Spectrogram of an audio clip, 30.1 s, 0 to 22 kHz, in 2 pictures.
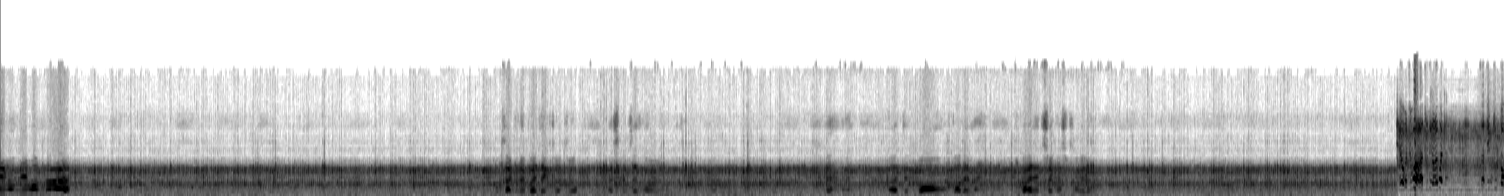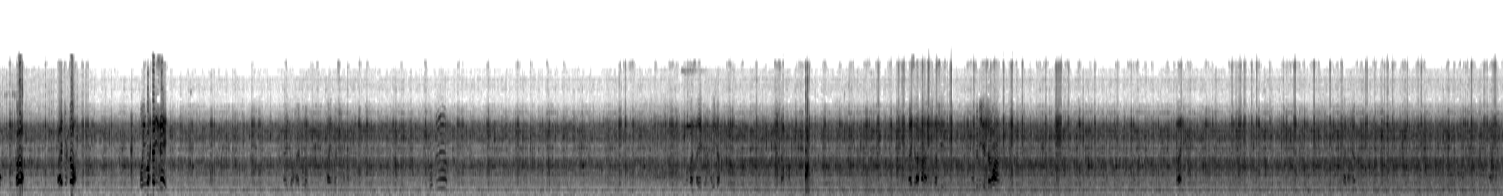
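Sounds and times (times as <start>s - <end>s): short high squeaks: 14.0s - 16.9s, 17.8s - 19.7s, 21.4s - 27.6s, 28.3s - 30.0s
bicycle tyre hiss: 14.0s - 30.0s
sharp clicks: 14.0s - 30.0s.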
